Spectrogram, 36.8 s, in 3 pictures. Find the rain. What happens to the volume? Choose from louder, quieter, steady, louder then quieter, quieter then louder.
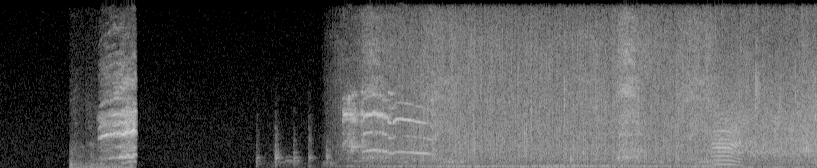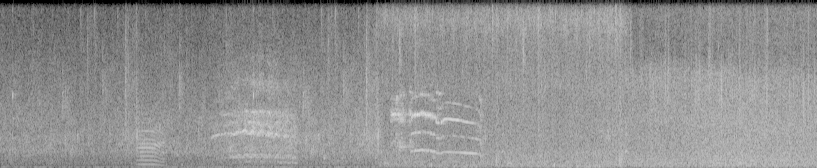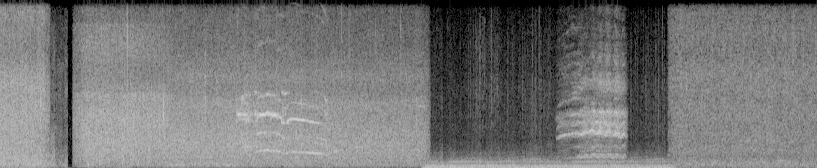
louder then quieter.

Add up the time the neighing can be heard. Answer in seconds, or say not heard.
4 s.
